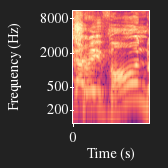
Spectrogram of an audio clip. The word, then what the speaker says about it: Trayvon: Was it Trayvon? – I really forgot the name. I know where you're going. – Did I say his name wrong though? – The dude Trayvon? No, that's his name.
